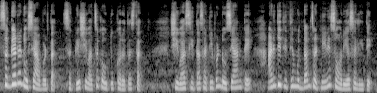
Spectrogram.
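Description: A woman retelling a TV serial episode, quickly voicing each character's lines. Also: a little hiss or hum. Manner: lively, shifts pitch to act out each character. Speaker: serial recap narrator. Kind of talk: storytelling recap with acted quotes.

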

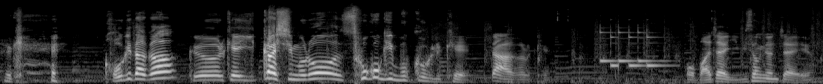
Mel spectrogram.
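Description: A man streaming a battle game, chatting casually with viewers in a playful, boastful, teasing way and breaking into sudden shouts. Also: sits high, animated, moderate pace, soft background music. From Korea. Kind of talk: casual gameplay commentary.

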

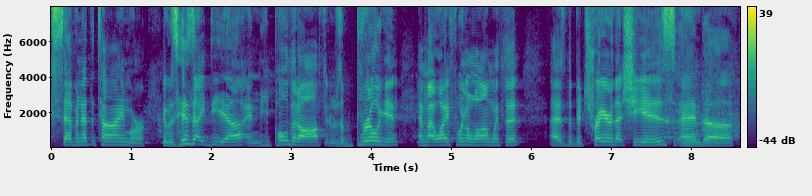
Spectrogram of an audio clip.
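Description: A man with a high, bright-sounding voice preaches at a live church service. He talks with energy and humor, repeating his main lines so they stick. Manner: energetic, joking, repeats key phrases. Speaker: pastor. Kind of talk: live sermon with personal stories.

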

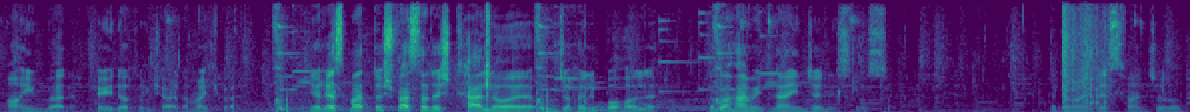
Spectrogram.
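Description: A man giving excitable, joking commentary over a game, shouting and trash-talking the monsters. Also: medium pitch, vocal fry, over music. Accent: Iranian Persian. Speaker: gaming YouTuber. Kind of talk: Minecraft let's-play commentary.

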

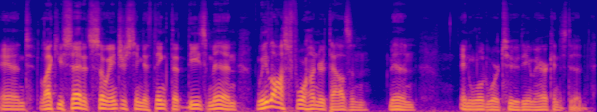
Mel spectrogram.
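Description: He sits on the low side with a mellow sound, co-hosting a podcast. His casual talk leans earnest, emphatic and reflective.

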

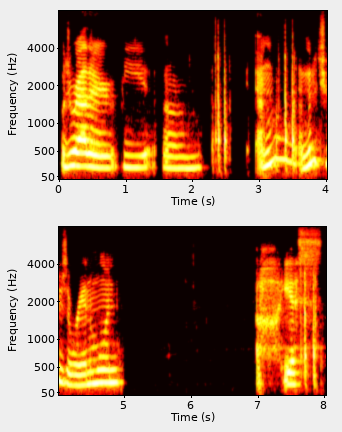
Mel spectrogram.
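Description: A woman's voice: mid-range voice, slow pace, long pauses, muffled recording. A woman YouTuber chatting casually as she answers quiz questions, giving blunt opinions with frequent ums and restarts.

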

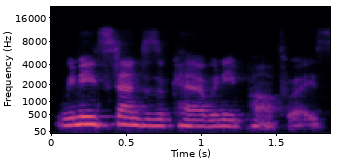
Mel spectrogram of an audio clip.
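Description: A woman's voice: lowish voice, fairly even intonation, fairly quick, a little mellow. Earnest woman, webinar panelist. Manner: thoughtful, earnest, frequent restarts.

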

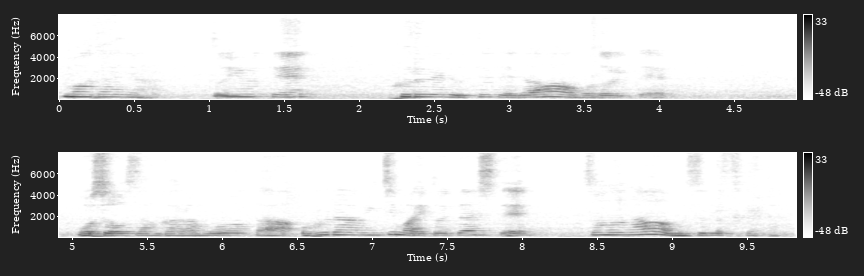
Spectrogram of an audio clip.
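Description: A woman narrating an old folktale live in a lively, expressive dialect storytelling style. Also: mid-range voice, moderate pace, a little hiss or hum. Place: concert venue. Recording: roomy live hall with faint instruments. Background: faint traditional instruments.

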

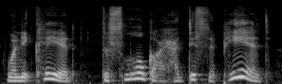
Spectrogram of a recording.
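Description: A woman's voice: on the low side, sing-song, measured pace, darkish tone, husky, full character voice. A woman voicing a cocky schoolboy who teases his friends, in a playful manner. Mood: secretive. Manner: playful and teasing.

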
